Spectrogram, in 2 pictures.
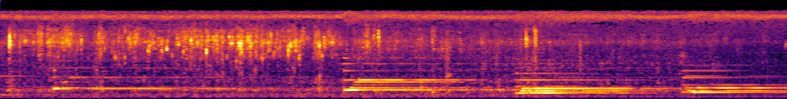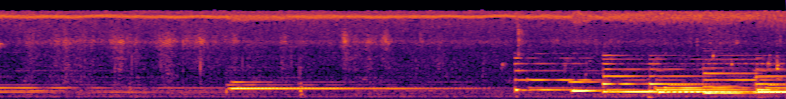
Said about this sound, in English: Just water the plant a little.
